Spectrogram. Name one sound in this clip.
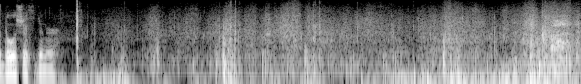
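Rocks scrape and knock underfoot.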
